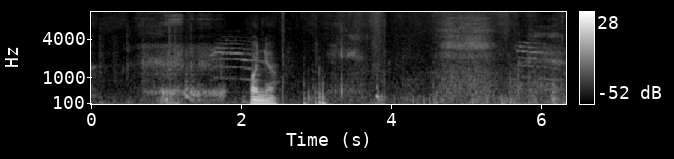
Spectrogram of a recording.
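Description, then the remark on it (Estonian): A single loud, short cat meow cuts in around the middle, with people talking quietly before and after it. “kas kass on ka loodus või? ei ole, kass on loom, mitte loodus.”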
